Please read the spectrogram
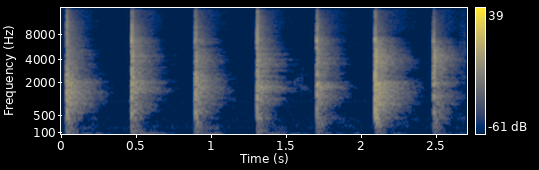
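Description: Seven sharp hand claps in a slow, steady rhythm, evenly spaced and all at similar loudness, like one person applauding alone with no talking.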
